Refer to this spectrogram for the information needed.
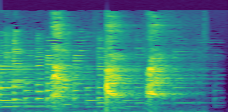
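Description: Dogs bark three times in quick, evenly spaced loud bursts, over a steady humming musical background that fades out at the end.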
